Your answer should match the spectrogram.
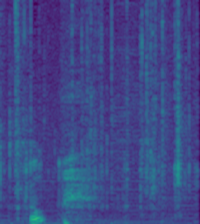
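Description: Small sealed plastic pin bag crinkling and rustling as it is handled and opened by hand, with a few faint clicks.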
